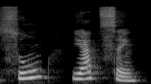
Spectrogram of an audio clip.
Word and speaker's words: Sun Yat-sen: Sun Yat-sen. A forma que a gente lê é a forma que a gente pronuncia mesmo, tá?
